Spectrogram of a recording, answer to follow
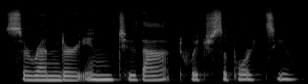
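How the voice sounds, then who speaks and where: A woman leads a guided meditation in a soft, breathy voice, giving gentle, unhurried instructions with phrase endings that fall close to a whisper. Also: mid-range voice, level tone.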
